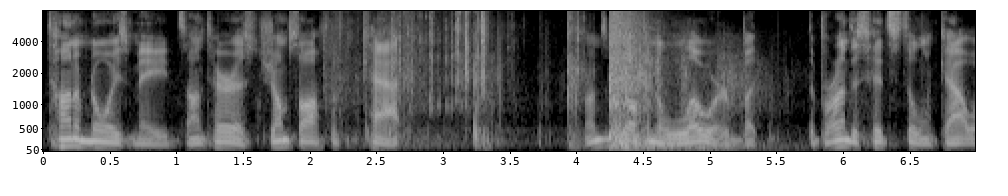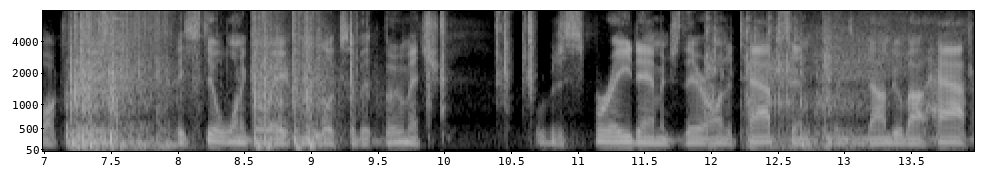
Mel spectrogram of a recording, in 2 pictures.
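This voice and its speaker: A man's voice: sits low, fairly even intonation, fairly quick. A man working as an esports co-caster, giving conversational analysis during live match commentary. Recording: loud game noise with gunfire behind.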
